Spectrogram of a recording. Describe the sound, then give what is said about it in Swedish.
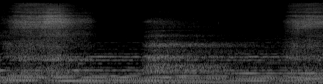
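Deep breaths drawn in and pushed out during a guided breathing exercise, a loud airy rush, a pause, then another long breath, steady and rhythmic with no talking. “Fullt fokus. Djupa andetag.”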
